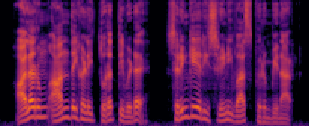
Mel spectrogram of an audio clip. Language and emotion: Tamil, neutral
